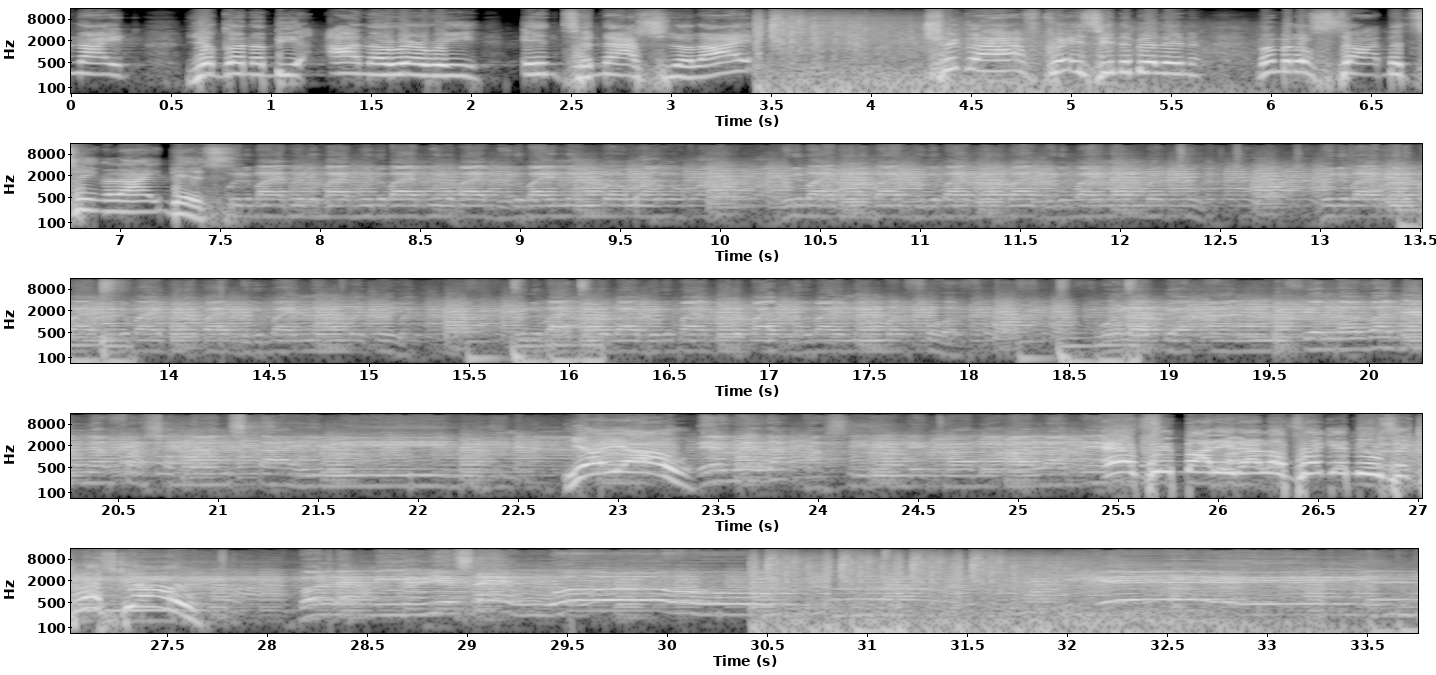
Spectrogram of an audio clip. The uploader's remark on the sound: club settingz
